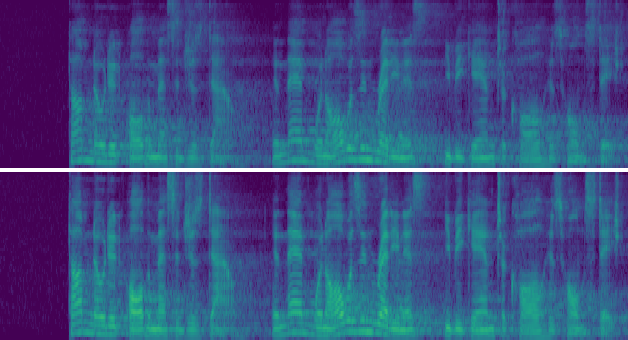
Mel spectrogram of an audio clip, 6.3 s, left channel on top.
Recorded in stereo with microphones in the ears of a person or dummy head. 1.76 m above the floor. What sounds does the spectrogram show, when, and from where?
0.7 s a man speaking: 15° right (ahead or behind), 0.6 m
